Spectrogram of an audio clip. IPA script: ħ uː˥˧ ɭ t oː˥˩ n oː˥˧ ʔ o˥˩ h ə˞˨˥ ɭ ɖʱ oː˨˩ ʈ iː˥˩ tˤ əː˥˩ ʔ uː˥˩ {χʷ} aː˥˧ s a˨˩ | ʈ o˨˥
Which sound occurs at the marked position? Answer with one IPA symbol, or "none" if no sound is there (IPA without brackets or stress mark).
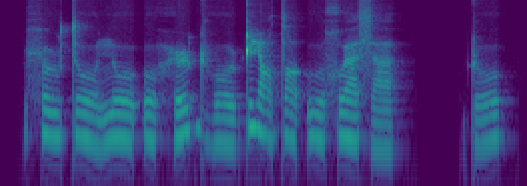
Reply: χʷ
